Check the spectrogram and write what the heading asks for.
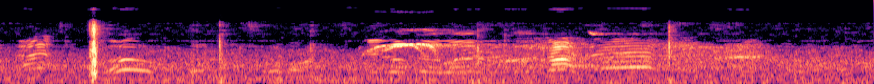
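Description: Distant shouts and calls from players across an open field over a steady rushing background noise, with one sharp crack about half a second in.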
